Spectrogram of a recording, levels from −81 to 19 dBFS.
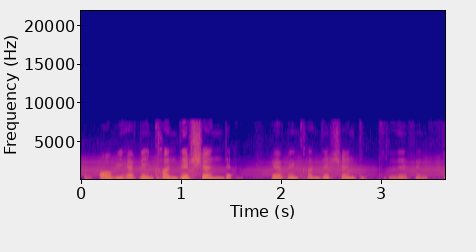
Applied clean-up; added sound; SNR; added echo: none; Trumpet; 12 dB; none.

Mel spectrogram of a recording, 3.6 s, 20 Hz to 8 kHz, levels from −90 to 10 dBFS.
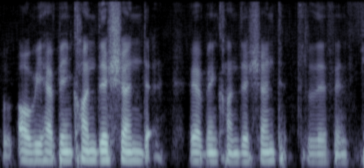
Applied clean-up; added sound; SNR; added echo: neural mask model Resemble Enhance denoiser.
